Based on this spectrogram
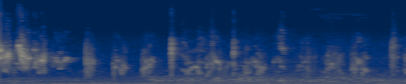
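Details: Budgerigars in a colony aviary chattering: dense, rapid squawky chirps and warbles clustered high, overlapping continuously with scratchy trills throughout.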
